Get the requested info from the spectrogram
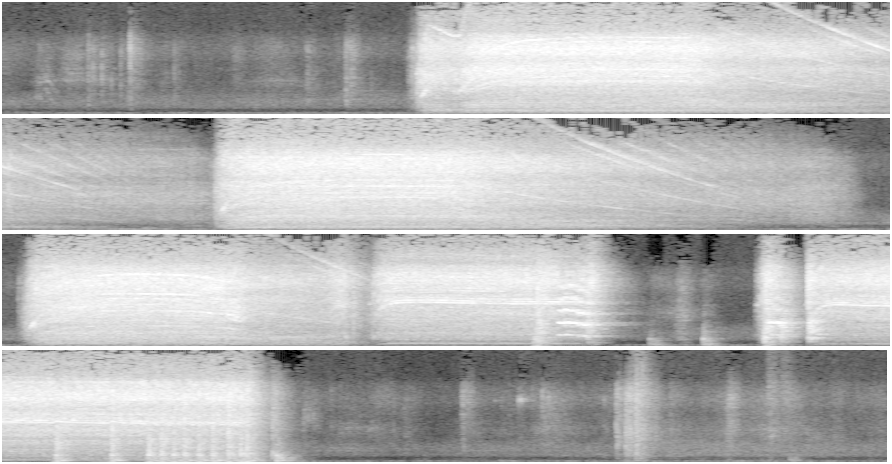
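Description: Handheld power drill driving screws into the wooden table legs. The motor whines in five separate runs of about two to four seconds each, with short pauses between them, and some runs trail off as the screw seats.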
